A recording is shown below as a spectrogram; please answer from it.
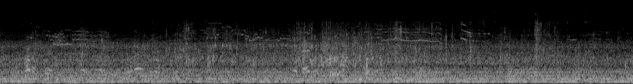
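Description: A steady low engine hum, its tones unchanging throughout, over a wash of sea and wind noise.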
